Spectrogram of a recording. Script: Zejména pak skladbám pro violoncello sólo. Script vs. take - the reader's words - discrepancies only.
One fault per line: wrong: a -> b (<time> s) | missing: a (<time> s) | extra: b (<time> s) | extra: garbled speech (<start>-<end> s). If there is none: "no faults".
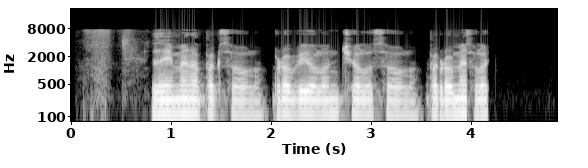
wrong: skladbám -> sólo (1.5 s)
extra: garbled speech (3.5-4.2 s)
